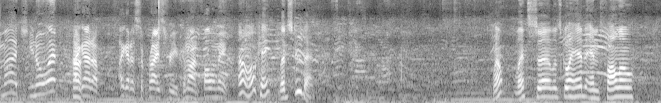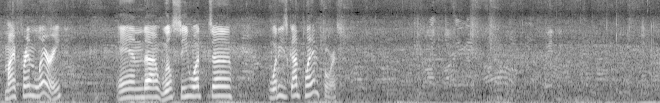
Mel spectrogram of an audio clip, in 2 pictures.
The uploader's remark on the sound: comes to you LIVE from Disneyland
